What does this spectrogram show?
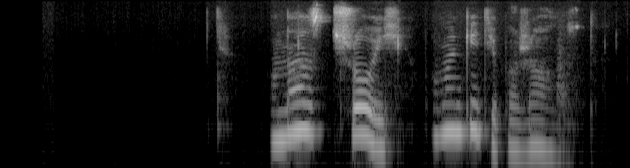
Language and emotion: Russian, sad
